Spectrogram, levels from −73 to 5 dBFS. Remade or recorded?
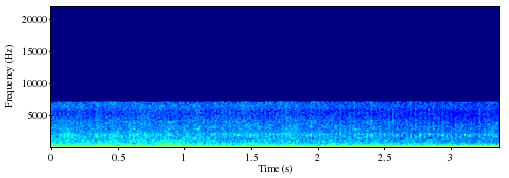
remade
